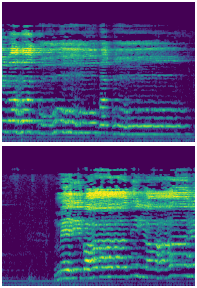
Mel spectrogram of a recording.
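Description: A man singing a slow Urdu song solo into a handheld microphone, holding long, wavering notes. About four seconds in he breaks off for a breath, then comes back in on a strong note about a second later.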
